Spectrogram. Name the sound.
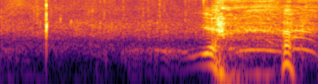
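audience round of applause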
